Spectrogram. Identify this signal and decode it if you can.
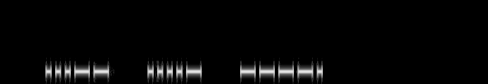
Morse code, heard as a keyed tone, about 25 wpm, spaced as for 15 wpm, 600 Hz. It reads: 349
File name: QSO 408 15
